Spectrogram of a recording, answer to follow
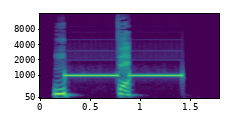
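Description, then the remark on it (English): A steady, loud censor bleep tone runs for over a second, cutting across two brief bursts of clipped speech before ending abruptly. “Whatever, we'll beep it.”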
